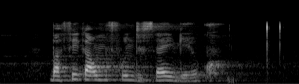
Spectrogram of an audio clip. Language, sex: Xhosa, female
